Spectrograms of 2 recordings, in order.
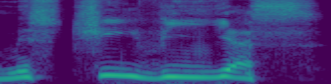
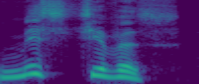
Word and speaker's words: mischievous: Lots of people say mischievous. Mischiev. That's not mischievous. It's mischievous. Mischievous. Yes, the stress is on the first syllable.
